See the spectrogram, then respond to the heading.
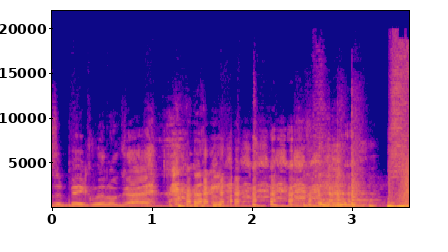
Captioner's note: laughter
